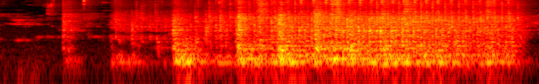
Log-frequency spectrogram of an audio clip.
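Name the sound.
sewing machine stitching cloth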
